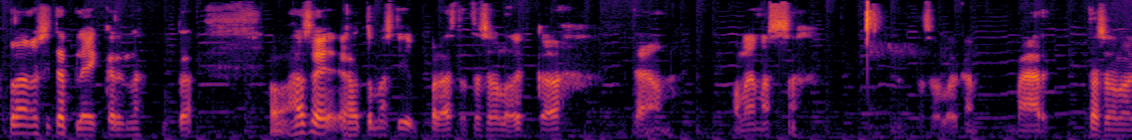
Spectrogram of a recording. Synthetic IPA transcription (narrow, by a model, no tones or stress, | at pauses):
pɑlɑnːussit̪ːæpleikːɑrilːɑmut̪ːɑ | o̰nhɑseḛhot̪ːomɑst̪ipɑrɑst̪ɑt̪ɑsolɑikːˑɑː | mit̪æ̰on | ʔo̰lemɑsːɑ | t̪ɑso̰lɑ̰ˑikɑn | ʋæːr | t̪ɑsolɑi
